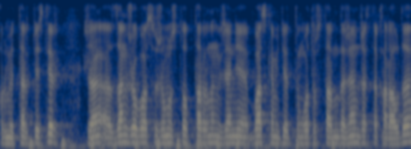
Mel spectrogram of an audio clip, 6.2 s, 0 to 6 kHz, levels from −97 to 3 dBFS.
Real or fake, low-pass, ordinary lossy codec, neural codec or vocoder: real; 5.4 kHz; none; none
